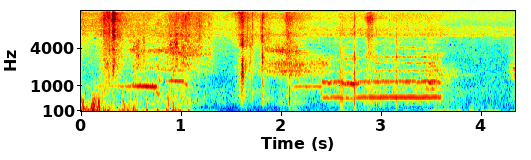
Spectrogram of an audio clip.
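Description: Faint bird calls: a short, steady-pitched call about a third of a second in, then a longer, steady call of about a second from about two and a half seconds in. A low rumble runs through the first second.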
